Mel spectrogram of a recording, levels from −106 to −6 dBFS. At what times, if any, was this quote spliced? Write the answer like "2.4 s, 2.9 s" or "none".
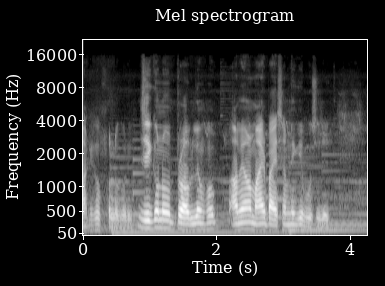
0.9 s, 2.1 s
